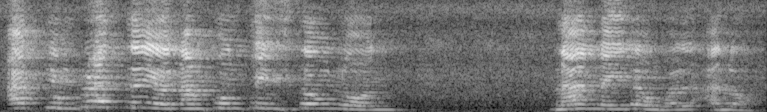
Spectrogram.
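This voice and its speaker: Woman preacher, high bright voice, keeps quizzing the congregation, roomy echoey church hall. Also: expressive, moderate pace, a little hiss or hum. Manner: questions the congregation, mixes English into Filipino. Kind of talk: sermon.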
